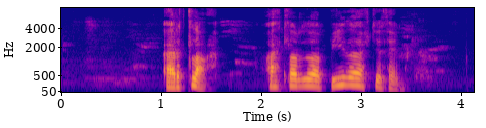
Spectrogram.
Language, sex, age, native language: Icelandic, male, 40-49, Icelandic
